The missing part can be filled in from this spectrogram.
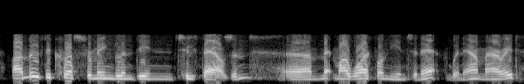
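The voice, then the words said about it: English accent. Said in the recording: “It's an English accent in case some Americans do get it muddled up with Australian.”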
